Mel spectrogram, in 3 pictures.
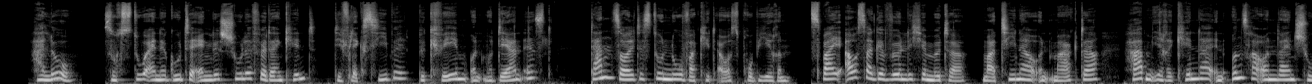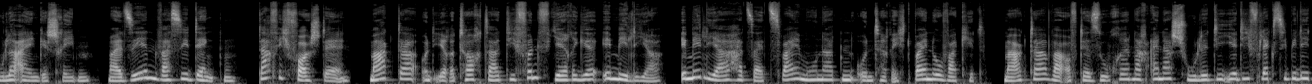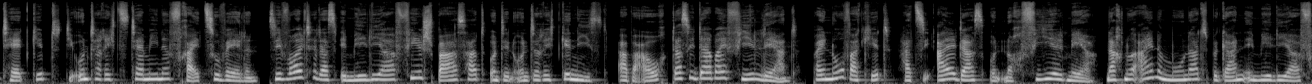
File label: German female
